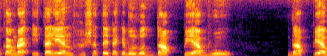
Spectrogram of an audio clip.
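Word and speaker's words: doppia vu: আছে ডাব্লিউ আমরা ডাব্লিউ বা ডাবল ইউ এমনটা উচ্চারণ আসবে কিন্তু আমরা ইতালিয়ান ভাষাতে এটাকে বলব দাপ্পিয়া ভু দাপ্পিয়া ভু বা কিছু ক্ষেত্রে দাপ্পিয়া ভি আসবে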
